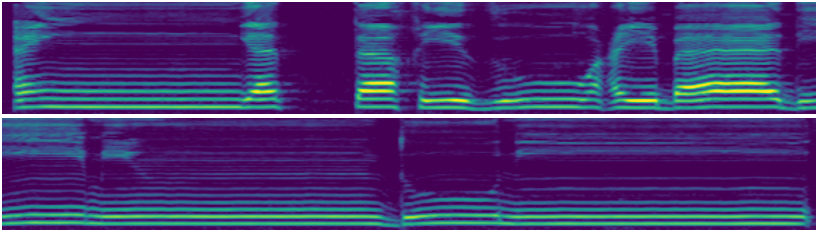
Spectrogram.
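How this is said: The recitation flows on, stretching the final vowel. "अब रवानी में बनेगी मद मुनफसिल"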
